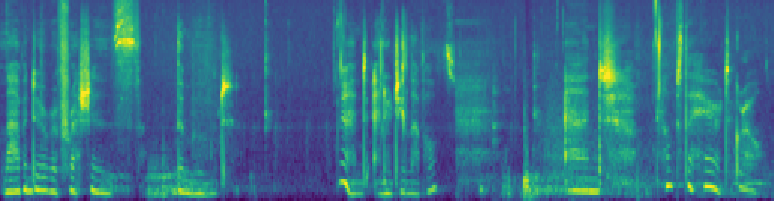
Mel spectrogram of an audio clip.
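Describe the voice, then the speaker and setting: A brooding old-world witch healer acted by a woman whispers breathily in an ASMR roleplay. She speaks very slowly and solemnly, conspiratorial and dramatic, in a lowish voice. There is clear noise behind her whisper. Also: darkish tone, low-quality recording. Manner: solemn, dramatic, deliberate pauses.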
